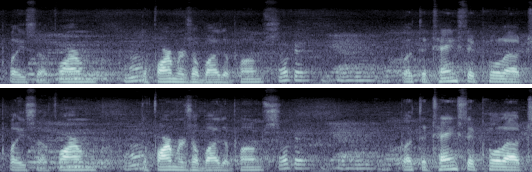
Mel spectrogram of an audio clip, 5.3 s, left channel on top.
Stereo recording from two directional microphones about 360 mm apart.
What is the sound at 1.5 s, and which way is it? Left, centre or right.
Speech, centre.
